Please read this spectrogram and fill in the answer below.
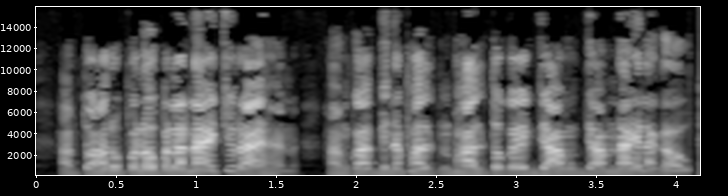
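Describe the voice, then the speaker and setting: A woman puts on a cartoonish character voice, squeaky and extremely high in pitch. She talks at a very fast pace with ordinary pitch variation. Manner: whiny, pleading.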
